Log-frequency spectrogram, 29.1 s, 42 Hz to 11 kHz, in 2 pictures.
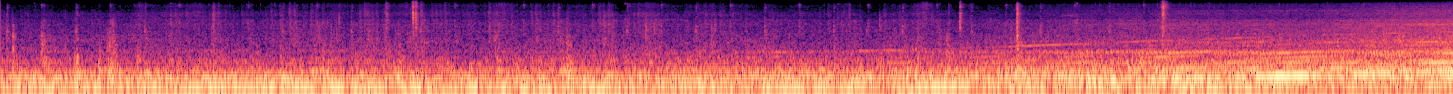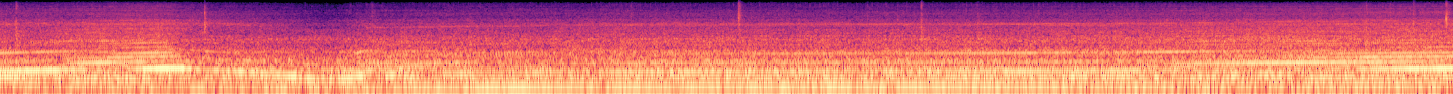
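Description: Inside the cabin, a Toyota Veloz 1.5 manual's four-cylinder engine pulls the car along: the revs climb steadily, drop sharply at a gear change a little past halfway, then climb slowly again in the next gear.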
